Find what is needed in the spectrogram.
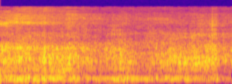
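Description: Plastic sled sliding and scraping over groomed, packed snow: a steady, rough rushing noise.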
